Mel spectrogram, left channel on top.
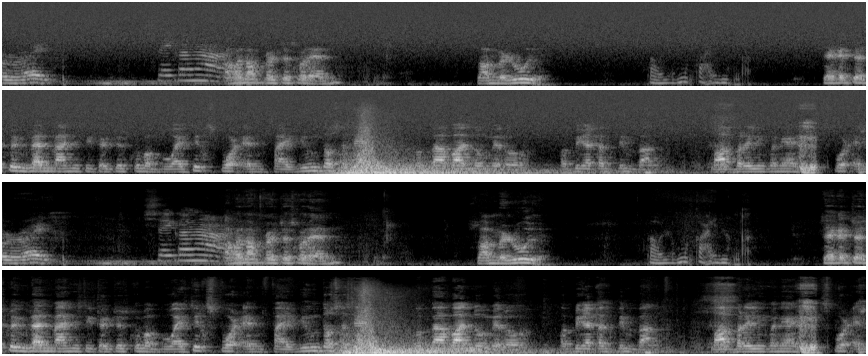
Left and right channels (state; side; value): noise; left; hiss, 8 dB below the sound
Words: So ikaw na. Ako lang first choice ko rin. Summer Rule. Paulo, makain na ka. Second choice ko yung Grand Majesty. Third choice ko Mabuhay. 6, 4, and 5. Yung dos kasi, magbaba numero, mabigat ang timbang, babarilin ko na yan. 6, 4,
